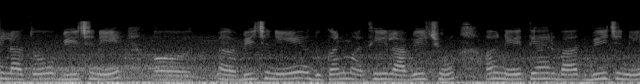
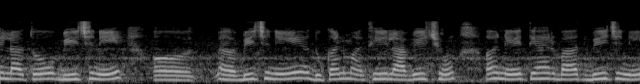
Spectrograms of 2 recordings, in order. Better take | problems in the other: second | background sound (Aircraft); 3 dB above the speech

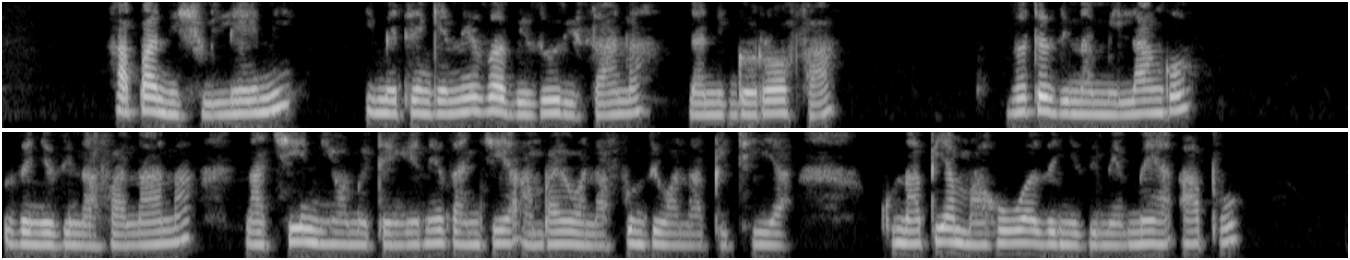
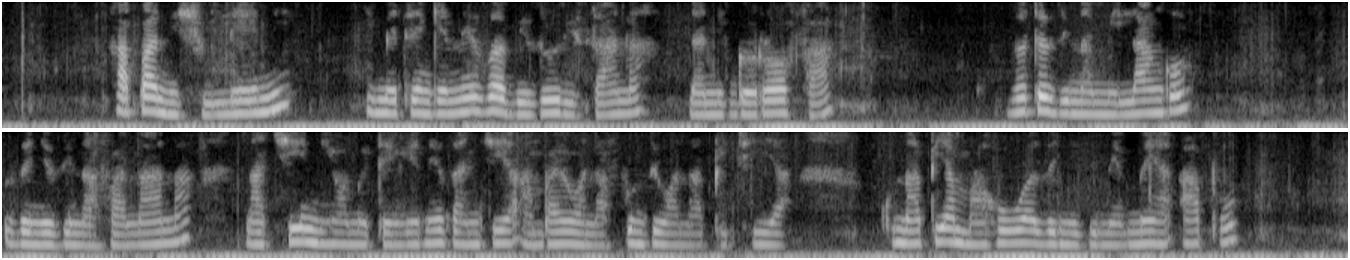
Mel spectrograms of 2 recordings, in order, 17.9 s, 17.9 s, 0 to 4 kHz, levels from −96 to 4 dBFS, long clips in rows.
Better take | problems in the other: first | background sound (Livestock, farm animals, working animals); 6 dB below the speech

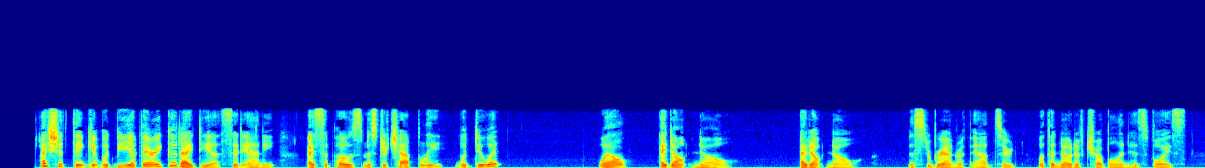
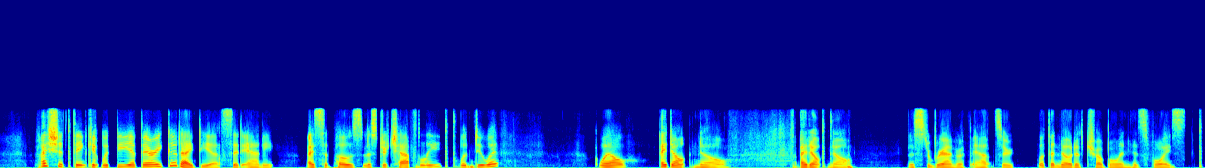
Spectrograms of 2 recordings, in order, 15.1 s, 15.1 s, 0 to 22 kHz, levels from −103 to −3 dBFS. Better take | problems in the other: first | noise reduction (neural diffusion model UNIVERSE++)

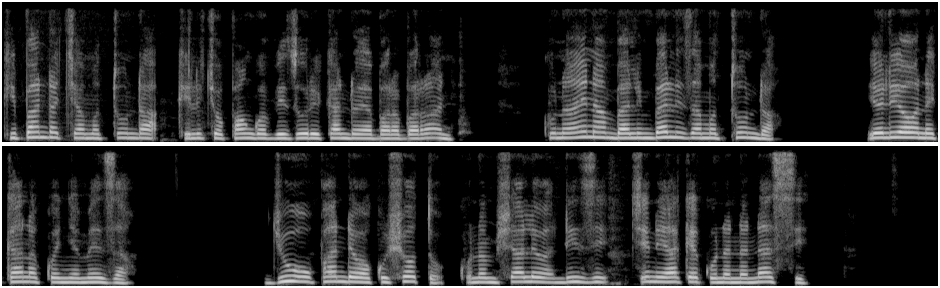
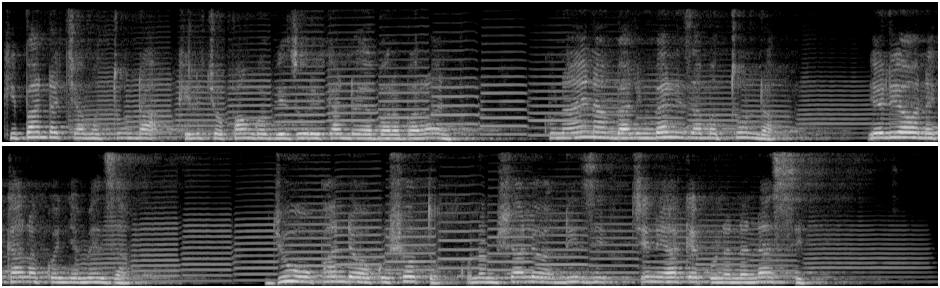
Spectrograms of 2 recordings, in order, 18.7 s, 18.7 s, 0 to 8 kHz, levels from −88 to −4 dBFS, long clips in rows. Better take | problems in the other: first | background sound (Trumpet); 14 dB below the speech // room echo; dies away in 1.9 s

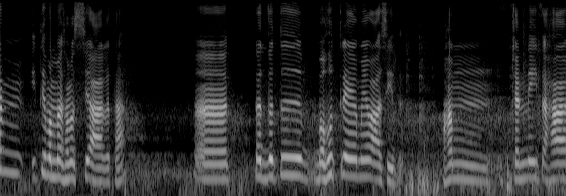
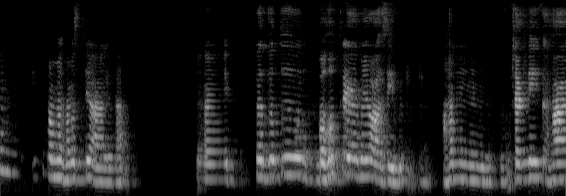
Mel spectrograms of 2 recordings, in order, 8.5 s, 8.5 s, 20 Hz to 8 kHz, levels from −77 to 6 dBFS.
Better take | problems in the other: first | noise reduction (neural mask model DeepFilterNet 3)

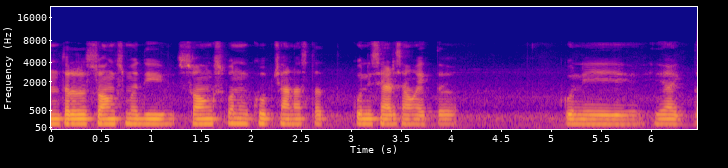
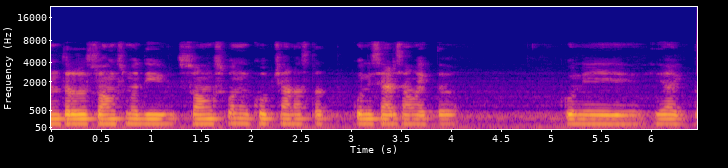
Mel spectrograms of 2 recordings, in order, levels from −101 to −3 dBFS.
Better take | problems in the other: first | room echo; dies away in 0.2 s

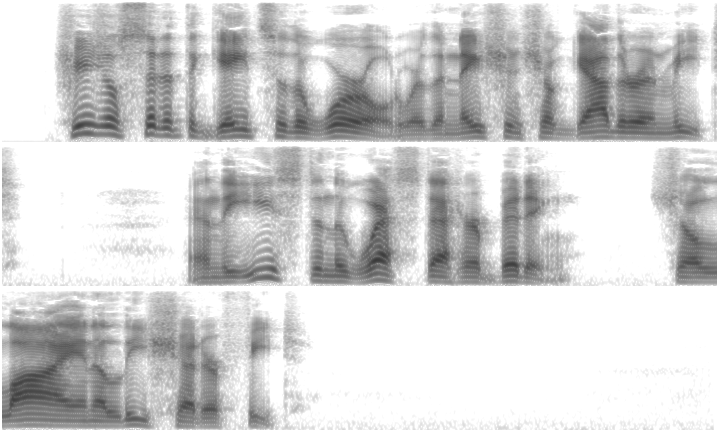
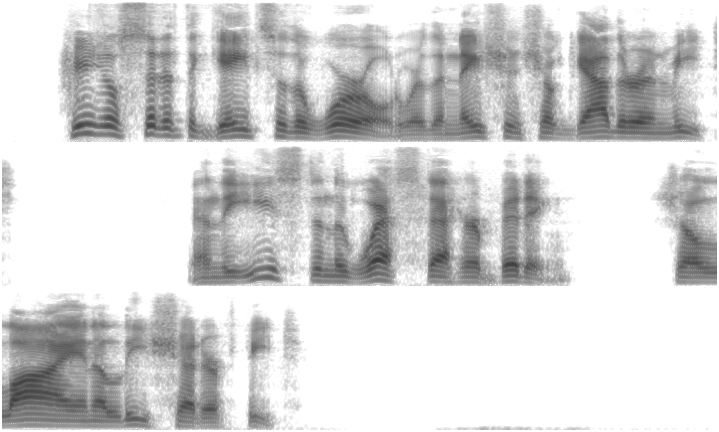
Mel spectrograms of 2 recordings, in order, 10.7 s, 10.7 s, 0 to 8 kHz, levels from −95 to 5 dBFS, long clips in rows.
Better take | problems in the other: first | noise reduction (neural mask model Resemble Enhance denoiser)

